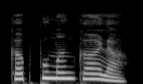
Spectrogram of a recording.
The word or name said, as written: ಕಪ್ಪುಮಂಕಾಳ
